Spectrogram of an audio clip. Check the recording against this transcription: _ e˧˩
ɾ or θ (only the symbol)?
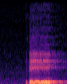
ɾ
